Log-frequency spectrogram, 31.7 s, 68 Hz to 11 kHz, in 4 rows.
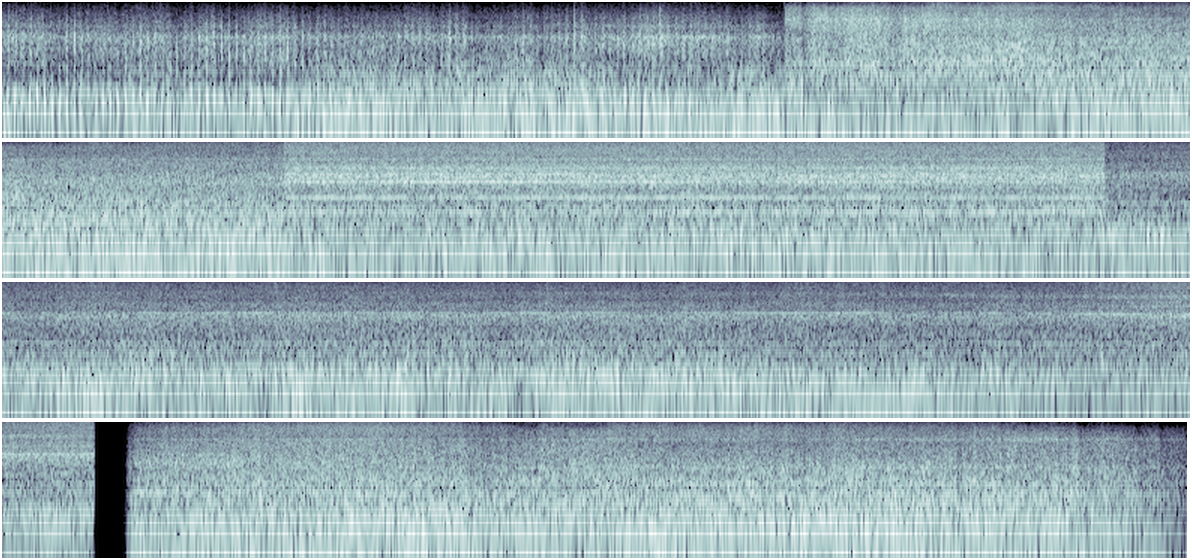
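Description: MV-22 Osprey tiltrotor's engines and proprotors running as a loud, steady rumble, with a steady whine for a few seconds midway. The sound is cut short once near the end.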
